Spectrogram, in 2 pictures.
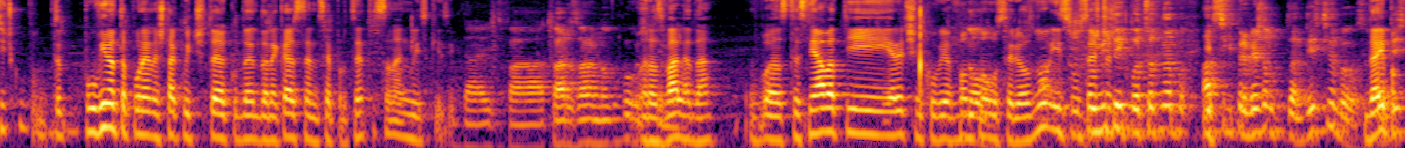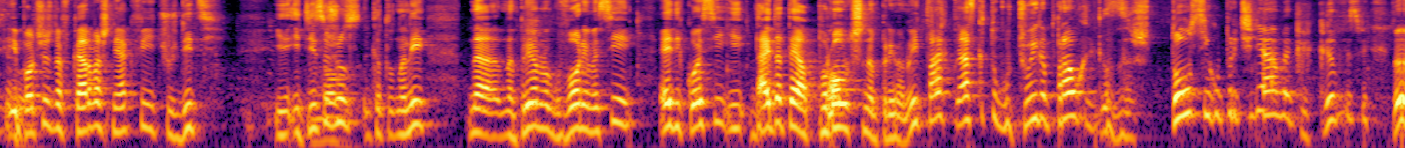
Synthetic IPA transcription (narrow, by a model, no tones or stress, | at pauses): fsit͡ʃkopolˠovinət̪əponɛnɛʃt̪akoit̪ʊt͡ʃɛ̥t̪ɛɐkod̪ɐd̪ɐnɛkaʒəsɛɛmɛsɛpɾot̪sɛnt̪ɐsənɐ̰ɐŋɡlijsk̟iɛ̰zḭk̚d̪ait̪ovat̪ovaɾɐzvalʲɐmnɔɡʊpoɡɾɾɐzvalʲəd̪a | st̪ɛsnʲavɐt̪iɾɛt͡ʃiŋkoviɐfɔnt̪ːnɔɡʊsɛɾʲiɔznoisɛʊsɛʃəʃipɔt͡ʃət̪nɐbsiɡʲipɾivɛʒd̪əmɐŋɡlijskʲinɐbəɡˠəsd̪aipskipɔt͡ʃvəʒd̪ɐfkaɾvəʃnʲakvit͡ʃuʒd̪it̪si̥ | iːt̪ifsɤʃnoskɐt̪onɐli | nənɐpɾimɛɾnoɡovɔɾimɛsi | ɛd̪ikɔjsiːd̪ajd̪ɐt̪ɛɐpɾowt͡ʃnɐpɾimɛɾnoit̪vaaskɐ̥t̪ɔɡot͡ʃujnɐpɾavokɐzɐʃtt̪ɔsiɡopɾit͡ʃinʲavɐmɛkɐkɤfɛsmit̪ɔ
